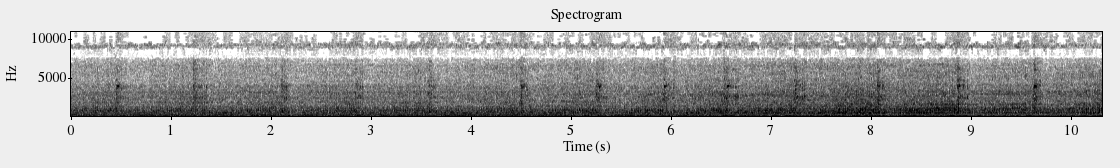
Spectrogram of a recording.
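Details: Truck with Detroit DD15 diesel also having excessive regens and fuel draining back to tank overnight: heavy idle with a sharp irregular knock about twice a second over low rumble; cause not yet pinned down.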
